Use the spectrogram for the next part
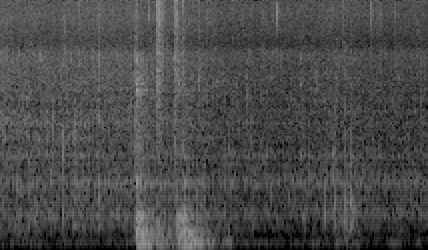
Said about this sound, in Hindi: इनको अच्छे से फ्राई करेंगे।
